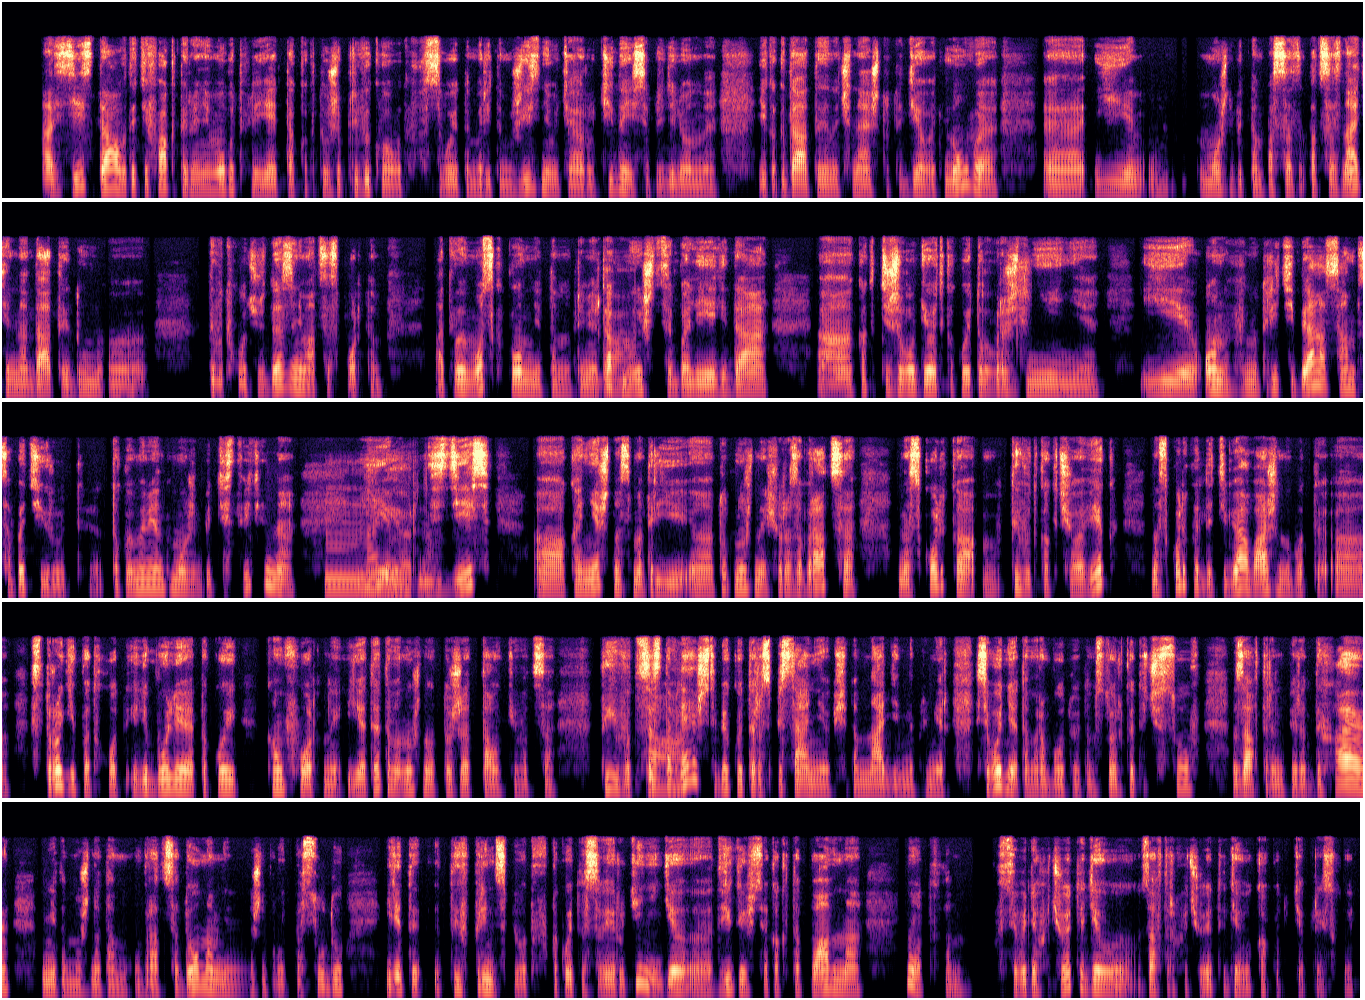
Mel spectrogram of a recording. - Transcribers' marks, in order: tapping
- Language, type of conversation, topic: Russian, advice, Как мне выработать привычку регулярно заниматься спортом без чрезмерных усилий?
